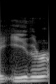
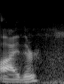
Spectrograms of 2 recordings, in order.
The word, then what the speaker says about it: either: so here's the thing you can say either or either there's two pronunciations I use both and I don't ever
